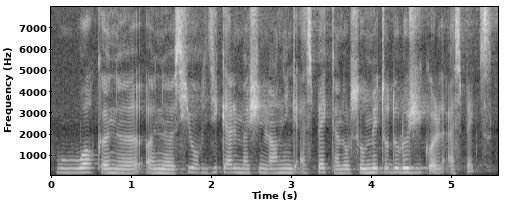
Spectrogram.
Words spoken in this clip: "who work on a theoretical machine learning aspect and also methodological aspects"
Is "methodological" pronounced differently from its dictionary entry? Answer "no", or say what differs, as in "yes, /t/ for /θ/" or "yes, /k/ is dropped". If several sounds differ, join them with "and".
yes, /t/ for /θ/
